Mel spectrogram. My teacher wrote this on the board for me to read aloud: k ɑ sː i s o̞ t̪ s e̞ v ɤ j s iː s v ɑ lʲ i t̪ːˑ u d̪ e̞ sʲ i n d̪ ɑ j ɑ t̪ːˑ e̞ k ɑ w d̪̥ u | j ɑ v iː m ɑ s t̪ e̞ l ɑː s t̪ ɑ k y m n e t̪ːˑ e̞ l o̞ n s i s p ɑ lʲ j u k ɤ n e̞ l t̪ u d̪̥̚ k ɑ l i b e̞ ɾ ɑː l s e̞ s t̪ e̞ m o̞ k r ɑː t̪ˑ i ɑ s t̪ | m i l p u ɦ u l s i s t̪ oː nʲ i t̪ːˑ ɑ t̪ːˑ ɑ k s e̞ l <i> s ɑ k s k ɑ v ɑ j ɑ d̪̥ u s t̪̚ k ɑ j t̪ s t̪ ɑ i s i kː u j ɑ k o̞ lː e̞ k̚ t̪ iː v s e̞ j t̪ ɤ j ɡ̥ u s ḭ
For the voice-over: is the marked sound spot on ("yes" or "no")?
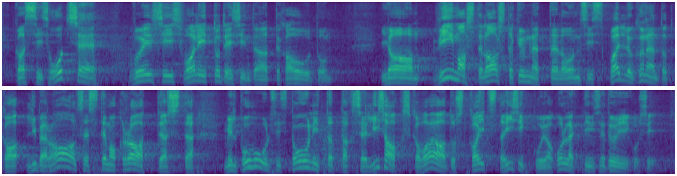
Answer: yes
